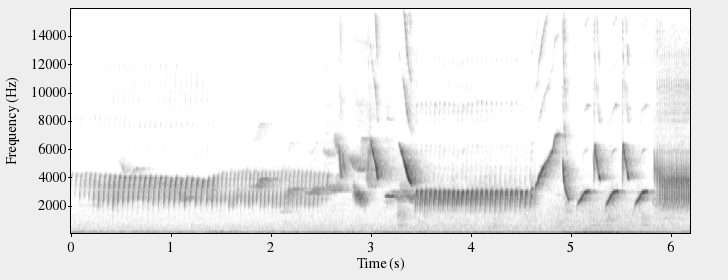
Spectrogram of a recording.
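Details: Actively singing canary with special melodic phrasing, used to trigger replies from other canaries: a long sustained buzzy trill, then brisk whistled sweeps and a rising note, over light background hiss.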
